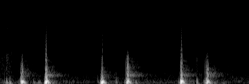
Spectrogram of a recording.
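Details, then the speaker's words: Simulated heartbeat made by folding thick fabric and snapping it taut: paired low thumps about every 0.8 seconds, thick napkin resembling a heartbeat heard through a cardiologist's stethoscope; heartbeat imitation. "Il faut simplement plier le tissu, et tirer d'un coup sec. - Plus le tissu est épais, plus le son est grave."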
